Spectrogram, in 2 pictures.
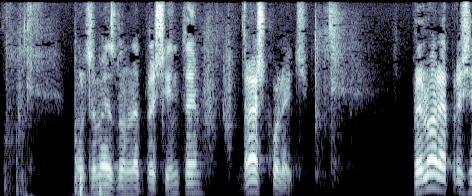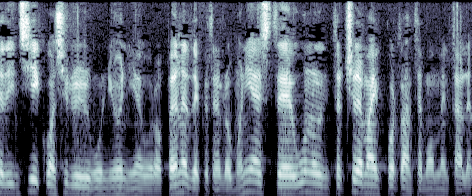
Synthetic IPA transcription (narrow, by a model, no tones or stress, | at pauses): mult̪sume̞skd̪o̞mnulepɾeʃe̞d̪int̪e̞d̪ɾaʒʲko̞le̞̰d͡ʒʲ | pɾe̞loaɾeapɾe̞ʃe̞d̪int̪sije̞jko̞nsilʲjulujuniunie̞uɾo̞pe̞ne̞d̪e̞kət̪ɾe̞ɾo̞mɨniaje̞st̪e̞unuld̪int̪ɾe̞t͡ʃe̞le̞majimpo̞rt̪ant̪e̞mo̞me̞nt̪ale̞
